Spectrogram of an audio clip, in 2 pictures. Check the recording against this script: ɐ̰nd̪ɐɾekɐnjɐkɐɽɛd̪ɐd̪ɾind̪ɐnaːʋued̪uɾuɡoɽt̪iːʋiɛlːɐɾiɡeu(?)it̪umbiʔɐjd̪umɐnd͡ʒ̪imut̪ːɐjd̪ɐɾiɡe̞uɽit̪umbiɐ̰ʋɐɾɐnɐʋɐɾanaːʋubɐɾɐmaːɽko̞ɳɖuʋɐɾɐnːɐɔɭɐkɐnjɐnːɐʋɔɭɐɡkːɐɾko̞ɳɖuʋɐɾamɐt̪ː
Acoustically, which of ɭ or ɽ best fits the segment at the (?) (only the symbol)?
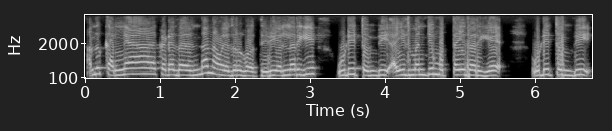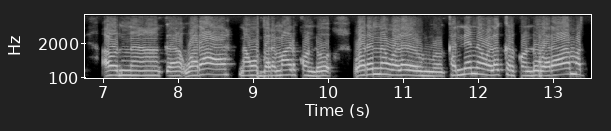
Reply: ɽ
